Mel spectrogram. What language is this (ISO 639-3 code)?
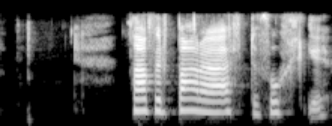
isl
